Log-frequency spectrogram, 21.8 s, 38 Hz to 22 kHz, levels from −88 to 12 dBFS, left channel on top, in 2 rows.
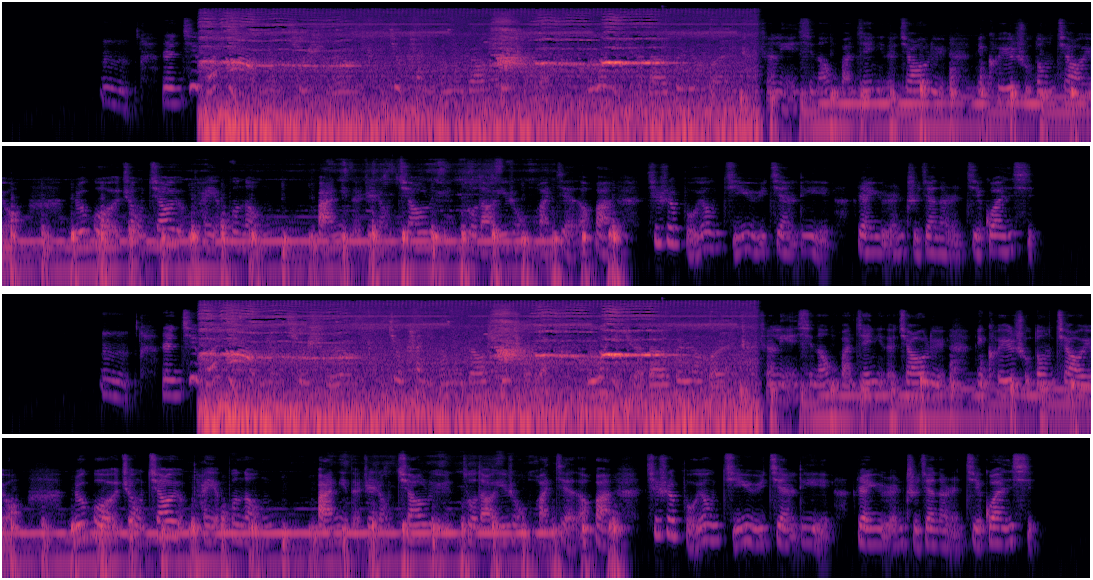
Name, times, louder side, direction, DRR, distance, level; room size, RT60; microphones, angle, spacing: voice 1, 1.0-3.6 3.9-13.6 14.0-21.2, right 3 dB, 80° right, 1.0 m, -44 dB
sound 1, 2.0-7.6, right 1 dB, 10° right, 0.4 m, -31 dB
sound 2, 7.4-17.1, left 3 dB, 50° left, 1.2 m, -38 dB
sound 3, 8.0-16.4, right 1 dB, 35° left, 0.8 m, -42 dB
5.0 x 3.3 x 2.5 m
head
